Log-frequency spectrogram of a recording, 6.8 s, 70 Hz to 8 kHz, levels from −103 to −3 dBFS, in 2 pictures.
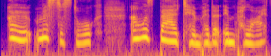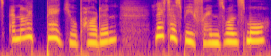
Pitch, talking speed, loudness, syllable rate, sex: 260 Hz, 175 wpm, -18 LUFS, 4.7 syllables/s, female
